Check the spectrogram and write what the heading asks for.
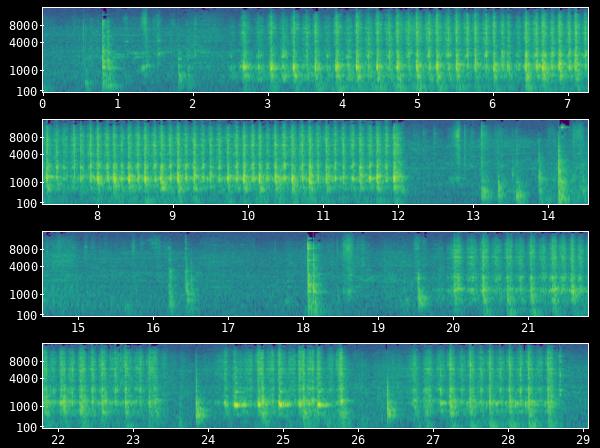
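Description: A piece of spalted taraire wood being abraded by hand in quick, even back-and-forth strokes. There is a long bout of strokes, a pause with a few knocks of the wood being handled, then several shorter bouts.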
